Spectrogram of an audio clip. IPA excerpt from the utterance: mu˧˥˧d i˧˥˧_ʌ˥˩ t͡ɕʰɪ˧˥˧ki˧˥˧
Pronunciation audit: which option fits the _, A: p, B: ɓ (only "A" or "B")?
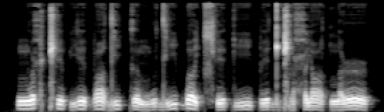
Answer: B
